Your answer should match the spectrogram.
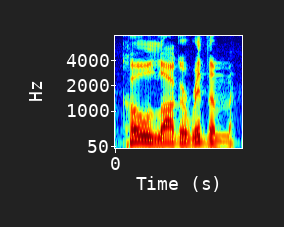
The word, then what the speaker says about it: co-logarithm: Next is an abbreviation, colog, and it is abbreviation for co-logarithm. But how do you say that word? I don't know. Let's read it, because it's our next word. Co-logarithm. You got to emphasize the law.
